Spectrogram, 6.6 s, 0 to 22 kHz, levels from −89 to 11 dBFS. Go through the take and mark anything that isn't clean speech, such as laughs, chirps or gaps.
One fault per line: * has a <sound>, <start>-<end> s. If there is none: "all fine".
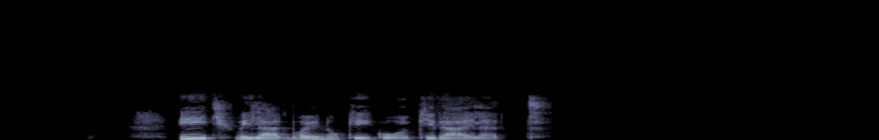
all fine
